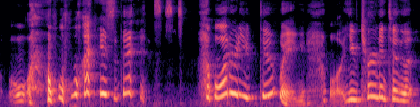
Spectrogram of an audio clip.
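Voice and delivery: can't stop laughing at how absurd it is; squeaky high laughing incredulity; laughing disbelief. Real, not acted.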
